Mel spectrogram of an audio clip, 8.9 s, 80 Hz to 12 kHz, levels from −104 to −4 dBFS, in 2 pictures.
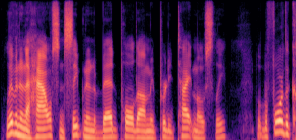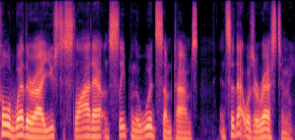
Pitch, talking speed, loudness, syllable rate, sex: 140 Hz, 265 wpm, -23 LUFS, 6.6 syllables/s, male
